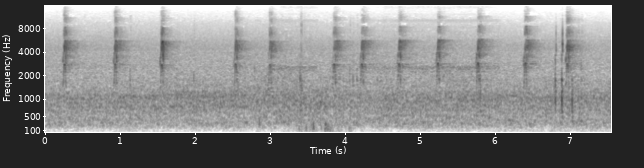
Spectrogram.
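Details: Woodpecker chick demanding food: a steady string of brief, sharp, high chirps about every half second, with a quick double note near the end, against soft background hiss.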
